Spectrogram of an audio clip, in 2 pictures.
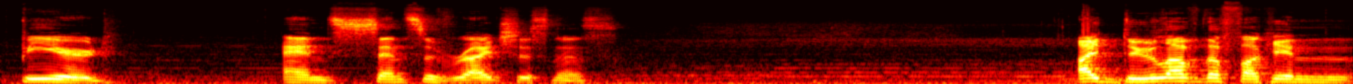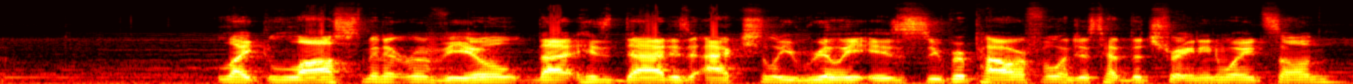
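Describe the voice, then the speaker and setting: A man's voice: mid-range voice, unhurried, long pauses, fairly bright tone. A man streaming games, chatting casually and jokingly, swearing freely. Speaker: game streamer. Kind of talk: casual stream chat about a game. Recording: music behind the voice. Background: music.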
